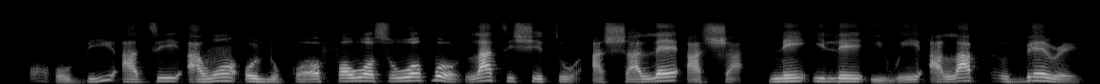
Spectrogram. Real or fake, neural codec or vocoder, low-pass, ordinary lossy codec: fake; codec, 16 kHz, about 1 kbps, DyCAST, with the encoder's durations; 7.2 kHz; none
